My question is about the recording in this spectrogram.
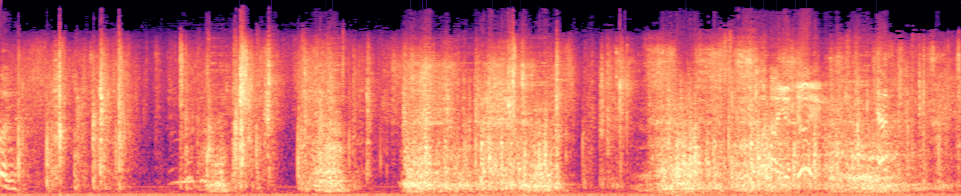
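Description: Heavy furniture being shoved and dragged about on a hard floor: a run of knocks and thunks at first, then two long scraping drags.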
